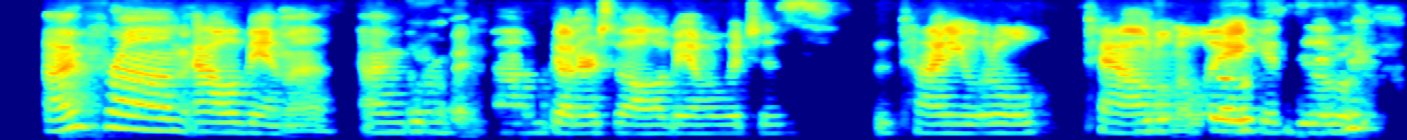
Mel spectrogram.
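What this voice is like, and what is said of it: Southern American accent. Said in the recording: “I didn't know you had a Southern accent”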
